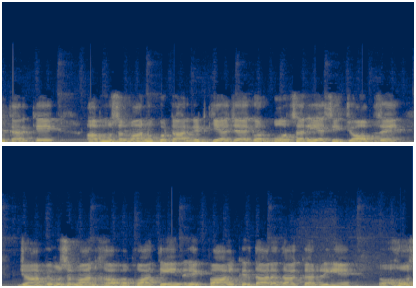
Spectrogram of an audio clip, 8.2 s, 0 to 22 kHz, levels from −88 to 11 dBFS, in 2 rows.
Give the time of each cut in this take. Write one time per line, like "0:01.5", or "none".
none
